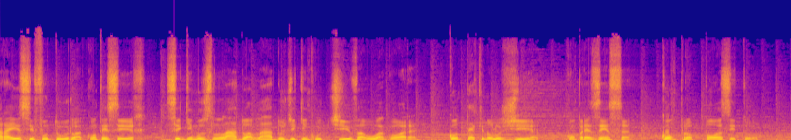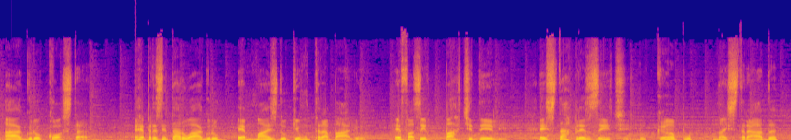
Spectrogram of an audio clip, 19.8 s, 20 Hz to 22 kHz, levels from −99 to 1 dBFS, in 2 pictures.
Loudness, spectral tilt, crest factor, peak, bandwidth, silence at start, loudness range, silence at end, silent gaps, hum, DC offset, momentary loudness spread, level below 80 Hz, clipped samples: -15 LUFS; -4.5 dB/octave; 14 dB; 0 dBFS; 17 kHz; 0 s; 2 LU; 0 s; none; none; under 0.1%; 10 LU; -32 dBFS; under 0.1%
